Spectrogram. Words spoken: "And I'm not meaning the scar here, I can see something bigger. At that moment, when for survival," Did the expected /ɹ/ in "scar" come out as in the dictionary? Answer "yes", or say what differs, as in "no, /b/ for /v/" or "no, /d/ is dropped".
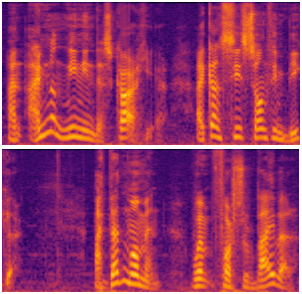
yes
